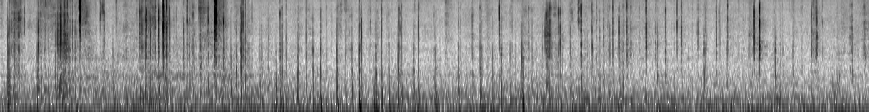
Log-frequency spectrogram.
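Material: Rubber.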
